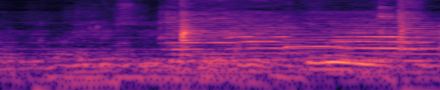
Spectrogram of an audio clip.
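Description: A bowed folk fiddle plays a gliding, wavering melody, with a single sharp knock about a second in.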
